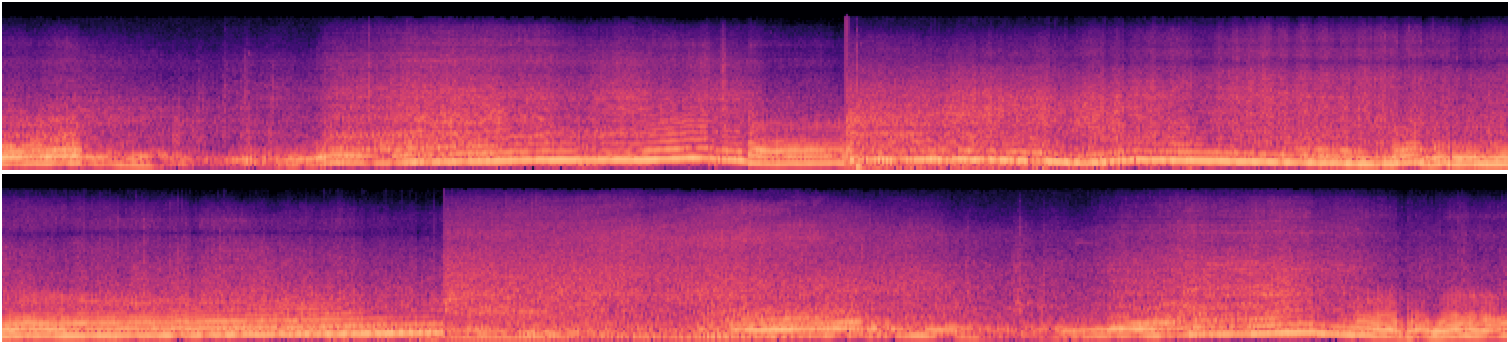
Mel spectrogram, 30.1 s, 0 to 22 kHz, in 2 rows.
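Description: Suzuki Swift GTi MK1's 1.3-litre twin-cam four-cylinder engine driven hard at racing revs, its pitch climbing and falling over and over as the throttle is opened and closed, with several sharp drops in between.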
